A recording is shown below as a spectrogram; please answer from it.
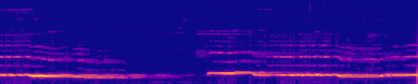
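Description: A slow lullaby melody of held, stepping notes playing through the aroma diffuser's small built-in Bluetooth speaker. The phrase fades away about two seconds in, and after a brief gap a new phrase begins about three seconds in.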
